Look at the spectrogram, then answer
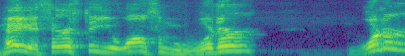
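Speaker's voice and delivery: high, teasing, mocking New Jersey accent. Retelling how people in north carolina pointed at him and laughed, imitating their mocking. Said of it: "pointing at me and laughing, going".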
